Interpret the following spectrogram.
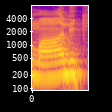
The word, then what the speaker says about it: مَالِكِ: ഓതുന്ന ശൈലി ഖിറാത്ത് അനുസരിച്ചിട്ട് മാലിക്ക് എന്ന് തന്നെയാണ് ഓതേണ്ടത് മാലിക്കി ല്ലേ അപ്പ അത് എന് ചെയ്യാൻ പാടില്ല സ്പീഡിൽ ഓതുമ്പോൾ മലിക്കി ആയി പോകാൻ പാടില്ല അപ്പോ അതൊരു തെറ്റാണ് എന്ത് മാലിക് അപ് മാലിക്കിൽ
